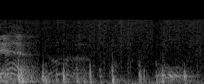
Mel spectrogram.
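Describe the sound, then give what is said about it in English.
A trained horse's hooves clip-clop in a quick, steady rhythm of many muffled thuds while a voice talks over them. “I never thought a horse could be trained without getting the tarnation beat out of him.”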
